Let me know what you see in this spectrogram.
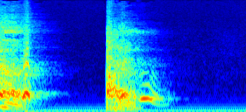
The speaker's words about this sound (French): Par contre, euh, vous allez m'entendre tousser tout au long de l'épisode, mais j'espère que ce sera pas très désagréable. Mais vous savez, moi c'est euh, chill, c'est naturel, c'est vrai, donc prenez-le comme ça.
